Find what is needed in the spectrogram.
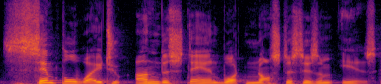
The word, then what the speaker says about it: Gnosticism: If you just think of the phonetics, and it's spelled G-N, but the phonetics Gnosticism, think knowing. Those who followed and taught what we call Gnosticism, oh, it's knowing.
